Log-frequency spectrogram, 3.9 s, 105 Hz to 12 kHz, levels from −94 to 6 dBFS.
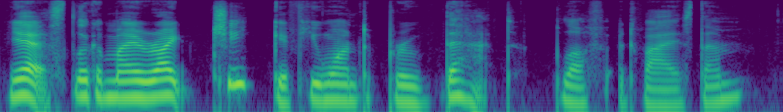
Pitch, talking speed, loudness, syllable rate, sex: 185 Hz, 230 wpm, -22 LUFS, 5.8 syllables/s, female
